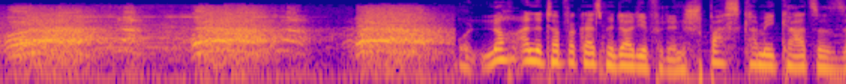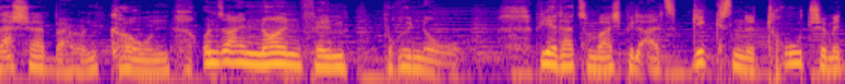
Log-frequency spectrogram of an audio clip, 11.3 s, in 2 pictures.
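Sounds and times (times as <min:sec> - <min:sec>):
large crowd shouting a thunderous hurrah: 0:00.0 - 0:03.0
speech: 0:03.1 - 0:11.2.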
